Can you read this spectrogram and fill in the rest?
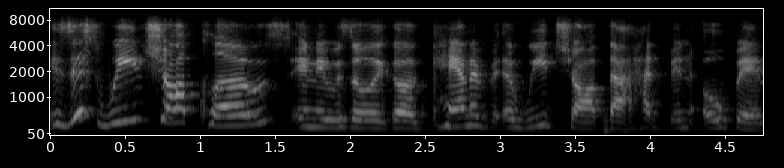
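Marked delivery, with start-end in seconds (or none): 0.0-1.6 put-on British accent, much higher. Retelling what a man asked from twenty feet away, in a put-on British accent. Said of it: "he has a British accent".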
